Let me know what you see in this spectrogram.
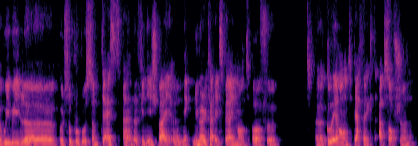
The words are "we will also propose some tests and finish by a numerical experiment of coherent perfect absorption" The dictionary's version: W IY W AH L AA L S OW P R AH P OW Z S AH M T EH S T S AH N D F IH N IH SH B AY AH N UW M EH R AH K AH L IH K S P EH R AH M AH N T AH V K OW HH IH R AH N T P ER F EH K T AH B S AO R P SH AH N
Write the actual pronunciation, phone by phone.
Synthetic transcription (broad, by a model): W IY W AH L AA L S OW P R AH P OW Z S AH M T EH S T S AH N D F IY N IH SH B AY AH N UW M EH R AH K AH L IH K S P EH R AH M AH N T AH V K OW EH R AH T P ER F EH K T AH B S AO R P SH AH N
